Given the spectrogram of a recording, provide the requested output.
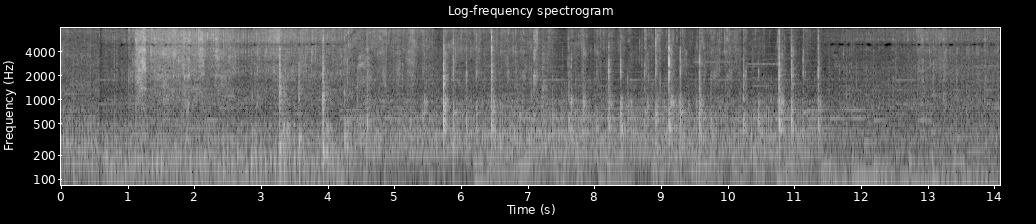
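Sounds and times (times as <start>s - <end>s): low sizzle: 0.0s - 14.0s
spatula scraping a pan: 1.1s - 11.5s.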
